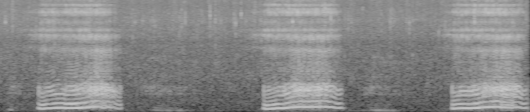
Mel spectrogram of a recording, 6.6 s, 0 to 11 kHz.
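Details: Real snoring: three loud, rough, tonal snores about 23 a minute, each lasting about a second, with quiet rain between; ordinary snoring.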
